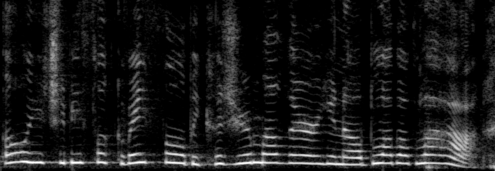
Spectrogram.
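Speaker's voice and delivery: put-on woman's voice, very high, pitched way up. Retelling what a woman kept saying about the speaker's mother, imitating her voice. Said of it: "but I always imitate, imitate her this way".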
